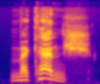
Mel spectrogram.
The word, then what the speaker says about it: ما كانش: The other thing to be careful of when you put the sh on the end is the pronunciation changes slightly, and the can, the air comes a little shorter. Listen to Mahmoud saying he was, he wasn't. كان ما كانش. See how it's shortened a bit?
